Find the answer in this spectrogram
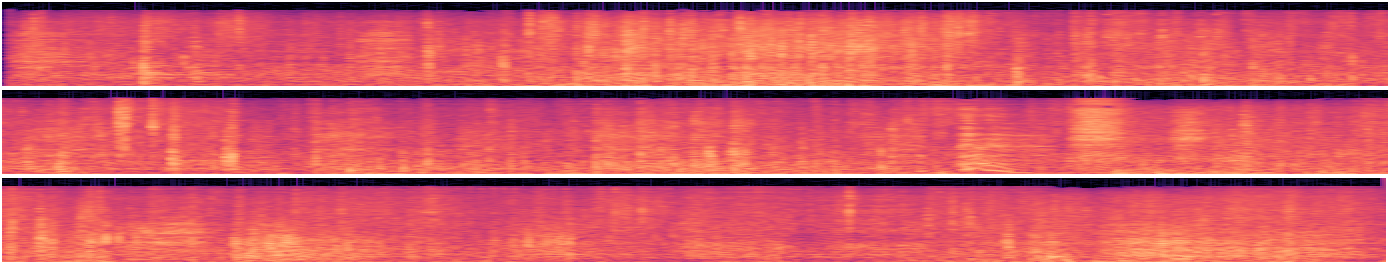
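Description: Mountain bike being ridden along a rough, grassy dirt singletrack: tyre noise and dry grass brushing the bike, with frequent knocks and rattles from the bike over the bumps and wind on the microphone.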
